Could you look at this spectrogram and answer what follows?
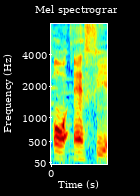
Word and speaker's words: off: pronunciam da mesma maneira a primeira of f f você vai simplesmente colocar o som de F Então você vai falar off já o of é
